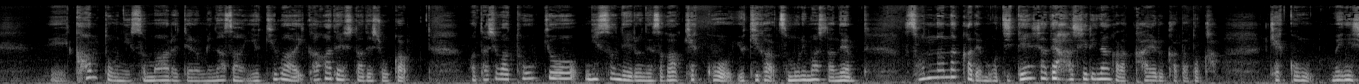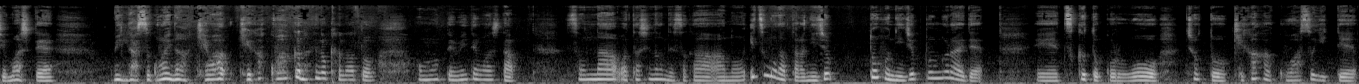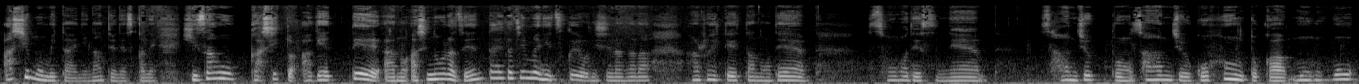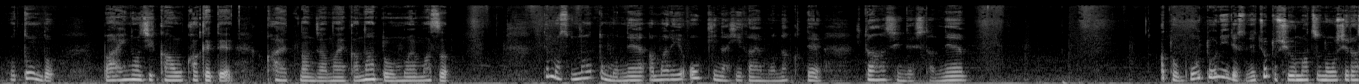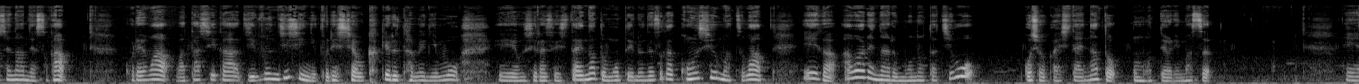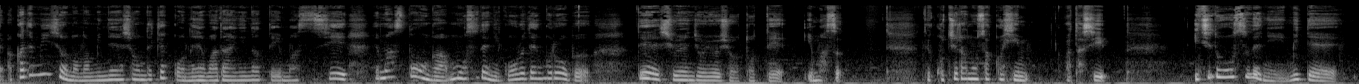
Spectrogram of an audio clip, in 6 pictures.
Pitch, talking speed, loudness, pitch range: 195 Hz, 325 characters per minute, -25 LUFS, 175-235 Hz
